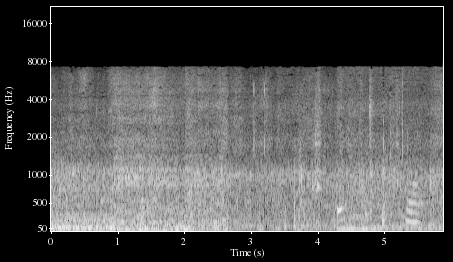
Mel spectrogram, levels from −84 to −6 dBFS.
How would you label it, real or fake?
real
